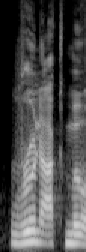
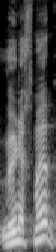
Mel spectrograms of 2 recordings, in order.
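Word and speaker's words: rionnach maoim: Runach Muam. Oh, Runach Muam. And you pronounced it pretty well.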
